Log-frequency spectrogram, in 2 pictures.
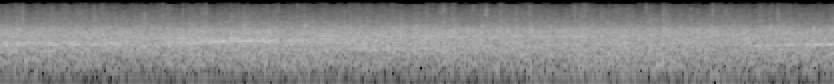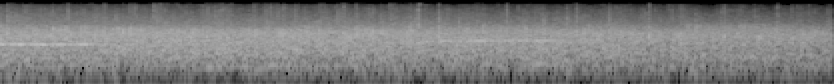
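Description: Audience applauding, dense and sustained, slowly dying down toward the end.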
